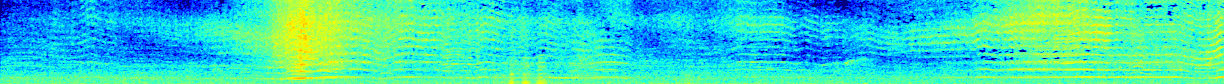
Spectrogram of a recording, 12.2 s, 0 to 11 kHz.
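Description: Hubsan X4 H107D+ mini quadcopter in flight, its small motors and propellers giving a steady high whine that wavers in pitch, with a brief wobble about three seconds in. It is flying on an almost flat battery.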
